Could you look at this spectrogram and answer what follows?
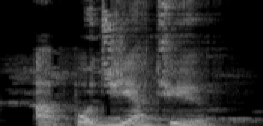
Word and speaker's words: appoggiature: Dans certains mots empruntés de l'italien, on trouve un G double qui se prononce G, comme dans appoggiature.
